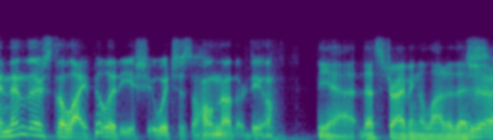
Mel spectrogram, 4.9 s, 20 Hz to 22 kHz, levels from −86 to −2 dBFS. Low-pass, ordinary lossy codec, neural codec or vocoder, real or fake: 7.2 kHz; Opus, 24 kbps; codec, 16 kHz, 0.9 kbps, LongCat-Audio-Codec; fake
